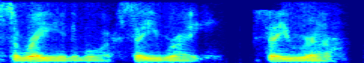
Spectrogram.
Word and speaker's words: Sarah: Sarah. It ain't even Sarah. It's Sarah. They got the emphasis. Stretch that A.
